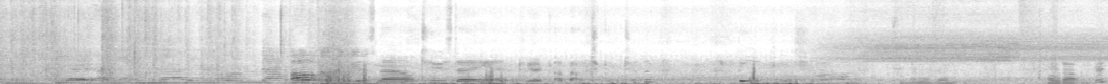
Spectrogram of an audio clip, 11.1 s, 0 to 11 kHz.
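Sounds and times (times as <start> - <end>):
insects shrilling: 8.1 - 11.0.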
